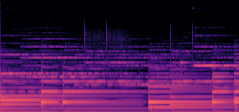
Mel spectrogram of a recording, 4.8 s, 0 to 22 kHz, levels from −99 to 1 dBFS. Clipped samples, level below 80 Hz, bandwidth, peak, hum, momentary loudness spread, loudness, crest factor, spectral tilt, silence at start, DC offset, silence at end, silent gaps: under 0.1%; -70 dBFS; 8 kHz; -22 dBFS; none; 12 LU; -38 LUFS; 16 dB; -7 dB/octave; 0 s; 0.2%; 0 s; none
